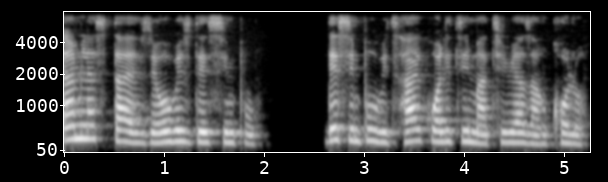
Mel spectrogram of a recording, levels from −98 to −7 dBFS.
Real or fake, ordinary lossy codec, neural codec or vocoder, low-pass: real; none; none; 7.2 kHz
